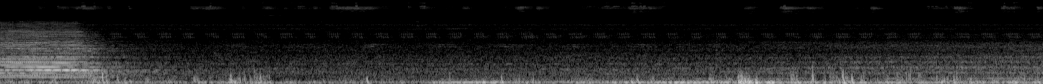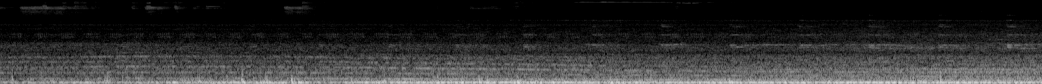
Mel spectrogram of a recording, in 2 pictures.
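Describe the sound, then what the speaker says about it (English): NJ Transit train 1125, Hoboken to Suffern, pulls into Ramsey station on a hot day, opening with a horn blast, then a steady rising rumble and squealing wheels as it rolls nearer and louder. "approaching at 8:07 is train 1125, Hoboken Suffern"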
